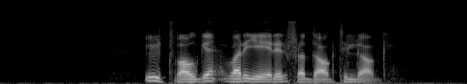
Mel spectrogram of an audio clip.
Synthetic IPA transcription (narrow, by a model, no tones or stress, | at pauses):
ʉːt̪ʰʋɑlɡəʋɑɾɪeːɾəɾfɾɑːd̪ɑːɡt̪ʰɪld̪ɑ̰ːɡ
